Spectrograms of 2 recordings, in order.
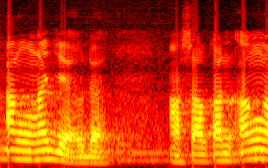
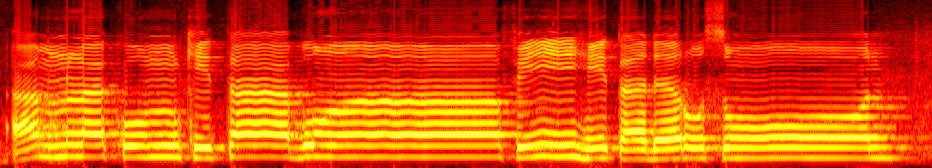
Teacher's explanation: dengungnya bapak-bapak ditunaikan dulu ya dengungnya itu dipanjangin dulu jadi jangan langsung pindah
